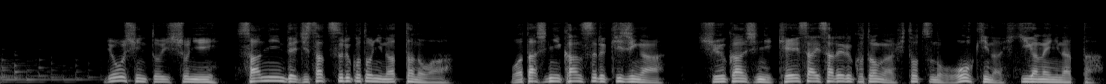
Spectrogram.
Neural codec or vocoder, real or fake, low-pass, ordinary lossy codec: none; real; 7.2 kHz; none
